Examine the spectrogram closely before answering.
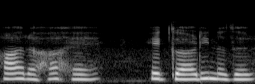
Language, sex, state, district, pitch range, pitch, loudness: Hindi, female, Himachal Pradesh, Shimla, 230-260 Hz, 245 Hz, -17 LUFS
